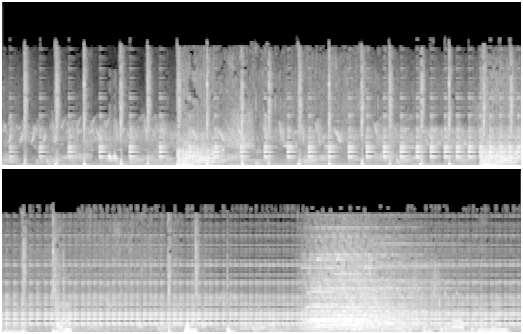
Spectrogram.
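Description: A horse whinnies amid a steady clip-clop of hooves, with a sustained tonal background and a brighter, noisier burst near the end.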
